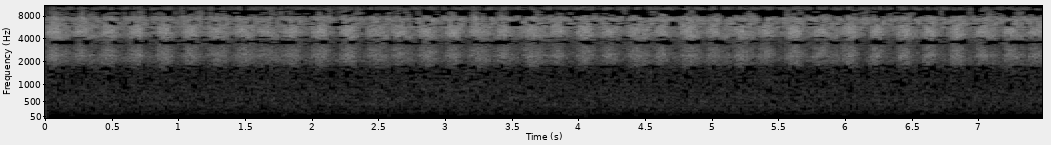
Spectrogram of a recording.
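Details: In the Provence summer of France, singing cicadas make a sustained high-pitched rasping buzz that swells and fades rhythmically about twice each second, steady and unbroken throughout.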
